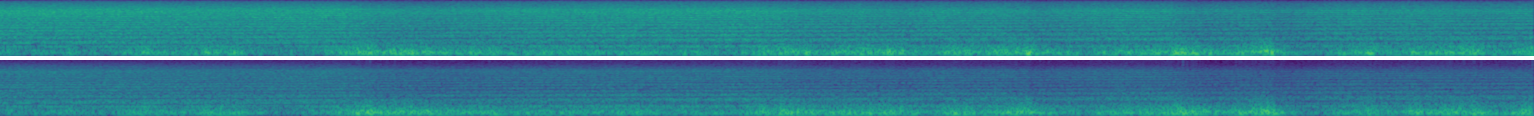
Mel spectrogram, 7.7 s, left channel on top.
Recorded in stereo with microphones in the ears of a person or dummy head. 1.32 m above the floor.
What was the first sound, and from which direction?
A drone, 50° left (ahead or behind).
